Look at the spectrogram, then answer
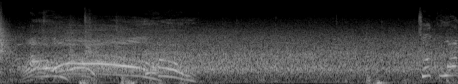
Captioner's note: crowd cheering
